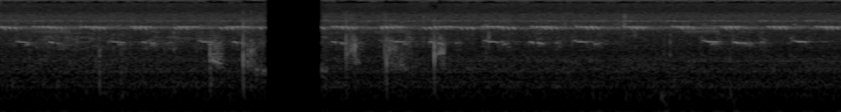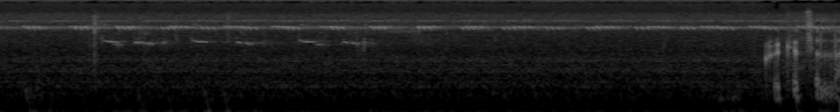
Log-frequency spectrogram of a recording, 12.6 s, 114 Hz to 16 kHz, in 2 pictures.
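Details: Crickets keep up a steady high trilling chorus with a few short chirps and rustles, at sunrise around 06:00 on 30 April 2020 at Djuma Waterhole, Sabi Sand, as doves wake and lions call nearby.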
